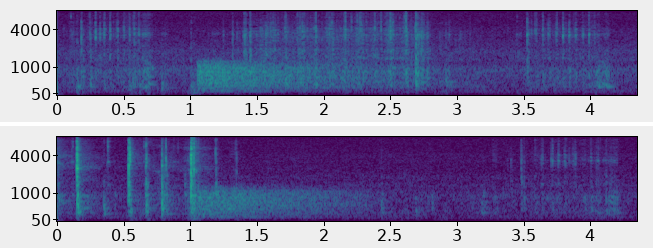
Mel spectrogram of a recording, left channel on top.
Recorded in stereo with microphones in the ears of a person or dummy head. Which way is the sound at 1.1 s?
25° left (ahead or behind).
